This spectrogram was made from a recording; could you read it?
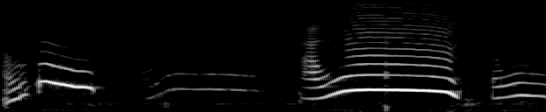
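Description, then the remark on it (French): A voice imitates a wolf howl in a string of rising, wavering cries. The early ones are short and softer, then comes a long, loud, sustained howl, and another starts at the end. “Quand il hurle, c'est le départ de la chasse.”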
